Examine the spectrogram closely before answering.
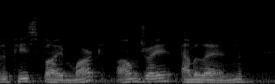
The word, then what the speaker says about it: Hamelin: piece by Mark Andre amalen or as he sometimes says Hamelin because he thinks everybody pronounces his name wrong so he just says say Hamlin it's going to play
